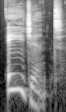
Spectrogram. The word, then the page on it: agent: éidʒənt; エイジェント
